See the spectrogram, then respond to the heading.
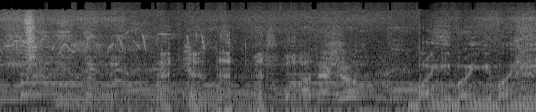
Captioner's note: laughing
